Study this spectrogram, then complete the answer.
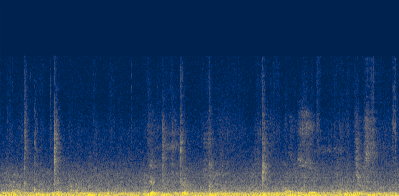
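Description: Playing cards shuffle and riffle softly in a player's hands.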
